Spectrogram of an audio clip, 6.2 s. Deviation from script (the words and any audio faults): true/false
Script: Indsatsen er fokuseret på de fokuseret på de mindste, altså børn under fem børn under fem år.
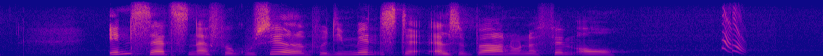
true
